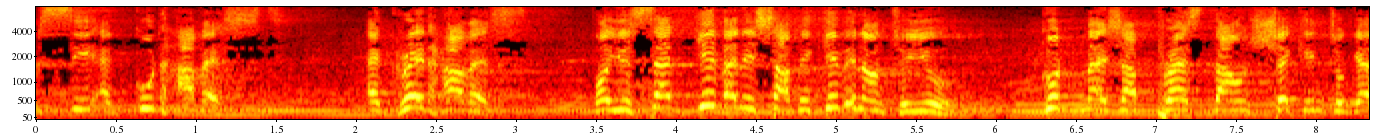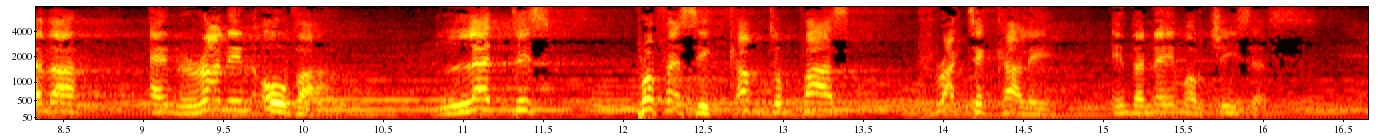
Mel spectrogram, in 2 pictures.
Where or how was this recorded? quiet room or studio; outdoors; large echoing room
large echoing room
